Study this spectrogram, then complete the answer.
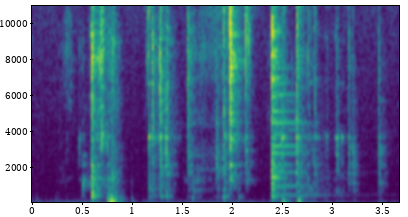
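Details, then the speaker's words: Old Fender tube amplifier, barn-find condition, first power-up into a load after checking fuses: irregular crackles and pops in uneven bursts over a quiet hum; very crackly output, cause not yet known. "audio that's unbelievable very crackly very"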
